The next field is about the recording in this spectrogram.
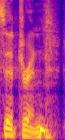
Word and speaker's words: Citroën: It's Citroën.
